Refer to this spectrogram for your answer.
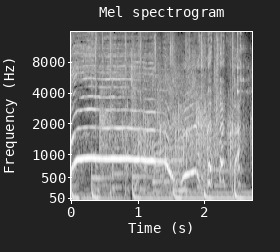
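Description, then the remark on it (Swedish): A short, loud burst of inserted applause with cheering: clapping noise mixed with a long held whistle-like tone and a few sliding whoops, lasting about three seconds with no talk over it. “Vänta, vi måste lägga in applåder.”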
